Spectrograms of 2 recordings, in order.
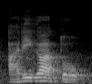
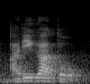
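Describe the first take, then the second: No difference in how they are said.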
